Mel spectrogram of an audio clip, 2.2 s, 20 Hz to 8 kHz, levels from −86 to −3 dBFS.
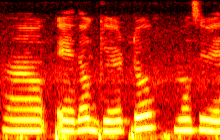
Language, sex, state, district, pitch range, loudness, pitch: Telugu, female, Andhra Pradesh, Sri Satya Sai, 220-235 Hz, -12 LUFS, 225 Hz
